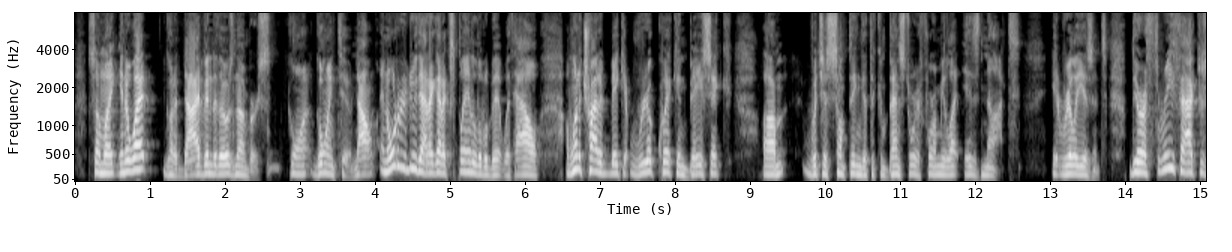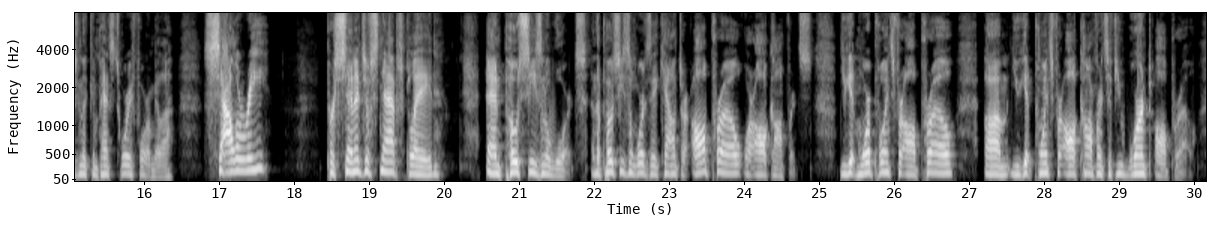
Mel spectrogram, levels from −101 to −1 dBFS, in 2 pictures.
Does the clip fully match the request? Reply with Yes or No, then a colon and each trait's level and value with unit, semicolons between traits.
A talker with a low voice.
No: medium, 155 Hz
